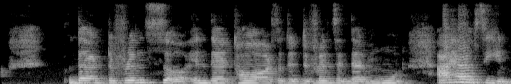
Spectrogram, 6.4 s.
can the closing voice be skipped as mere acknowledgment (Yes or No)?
No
